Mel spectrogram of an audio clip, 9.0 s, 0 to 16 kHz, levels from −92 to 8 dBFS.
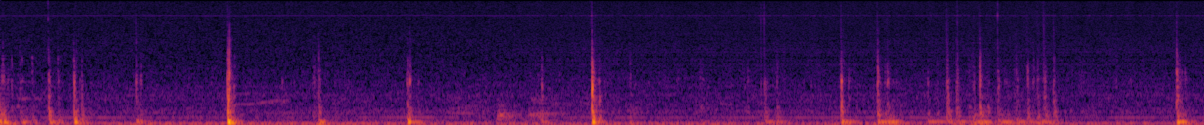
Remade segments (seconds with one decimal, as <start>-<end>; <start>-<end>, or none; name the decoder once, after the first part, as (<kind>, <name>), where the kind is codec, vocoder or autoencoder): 3.9-9.0 (autoencoder, DAC-VAE)

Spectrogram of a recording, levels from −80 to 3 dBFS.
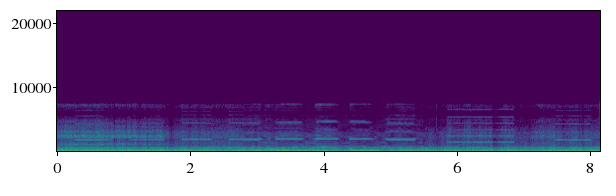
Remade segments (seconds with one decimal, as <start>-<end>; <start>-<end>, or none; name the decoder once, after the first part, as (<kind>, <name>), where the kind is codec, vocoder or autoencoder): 2.8-5.5 (vocoder, HiFi-GAN)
